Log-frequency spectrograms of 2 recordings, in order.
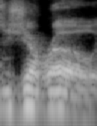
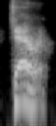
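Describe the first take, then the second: First: The name is said with French-style sounds. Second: The name is said with English-style sounds. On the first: The speaker calls it wrong. "not like" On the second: The speaker calls it right. "it's like"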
